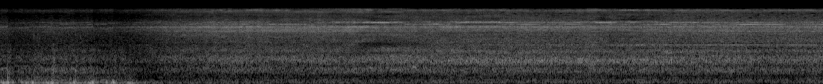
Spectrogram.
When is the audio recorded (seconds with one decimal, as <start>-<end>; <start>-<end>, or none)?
0.0-1.4; 5.0-5.8; 6.6-8.2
